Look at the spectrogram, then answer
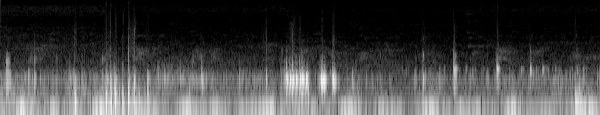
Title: Stomach growl. Dinner’s done!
